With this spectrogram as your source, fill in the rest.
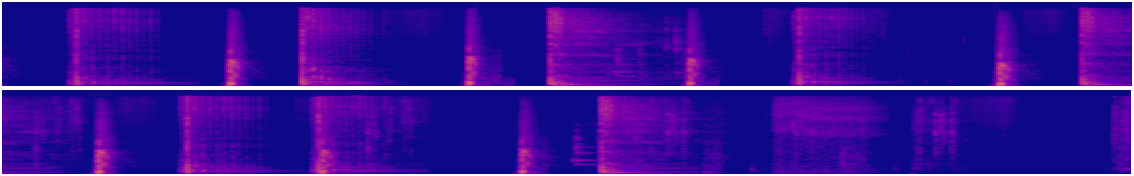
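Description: Arrows are shot from a bow again and again, each with a sharp thud.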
